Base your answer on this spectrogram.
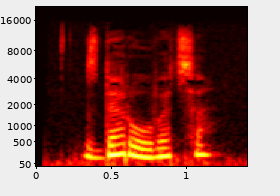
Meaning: to greet, to salute, to say hello/hi
- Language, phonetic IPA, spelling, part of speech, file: Russian, [zdɐˈrovət͡sə], здороваться, verb, Ru-здороваться.ogg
